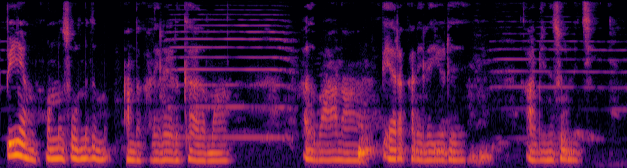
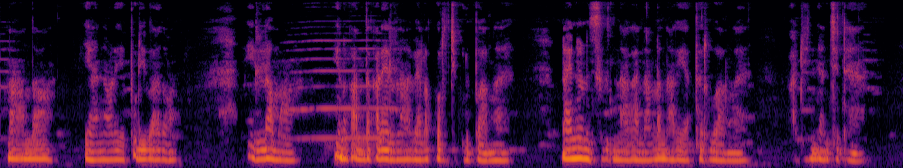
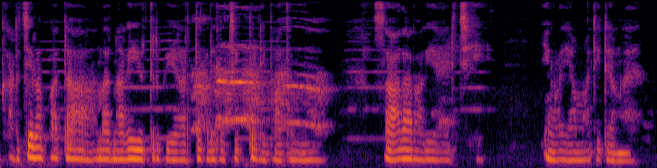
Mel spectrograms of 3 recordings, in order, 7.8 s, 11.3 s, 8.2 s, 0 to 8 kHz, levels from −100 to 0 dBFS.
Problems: constant background noise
